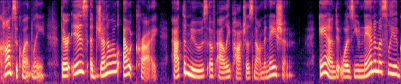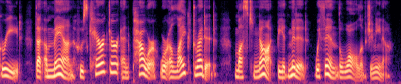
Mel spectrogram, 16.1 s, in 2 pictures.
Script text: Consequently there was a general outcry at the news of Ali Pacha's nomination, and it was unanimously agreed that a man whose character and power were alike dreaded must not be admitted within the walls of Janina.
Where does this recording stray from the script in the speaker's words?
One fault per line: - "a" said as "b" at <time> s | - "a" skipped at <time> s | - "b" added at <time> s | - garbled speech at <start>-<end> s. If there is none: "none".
- "was" said as "is" at 1.4 s
- "walls" said as "wall" at 14.9 s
